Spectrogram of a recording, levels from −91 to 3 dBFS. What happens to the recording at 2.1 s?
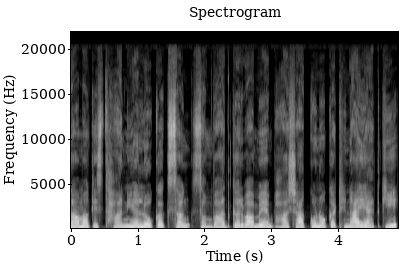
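Nothing goes wrong at 2.1 s; the speech runs through that moment intact, with no dropout, click or distortion.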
